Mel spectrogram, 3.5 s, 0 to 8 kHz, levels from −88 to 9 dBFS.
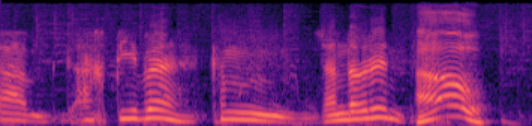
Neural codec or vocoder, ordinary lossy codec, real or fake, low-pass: none; none; real; 7.2 kHz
